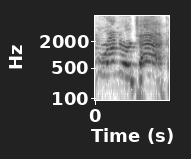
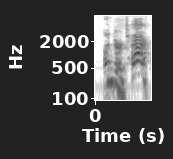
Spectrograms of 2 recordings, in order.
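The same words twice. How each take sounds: First: High, loud mock alarm; retold urgent shout; alarmed caller. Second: Questioning repeat, rising at the end; retold baffled question; puzzled echo. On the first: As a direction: raise the alarm, voice pitched way up. Caller breaks alarming news to him. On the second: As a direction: echo it back in disbelief, without shouting. His puzzled reply to the caller.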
